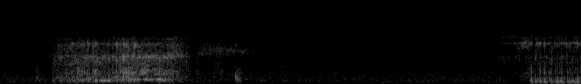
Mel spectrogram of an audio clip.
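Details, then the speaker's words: Adult woman (mom) snoring during sleep: two loud, rough snores about three seconds apart, with faint room noise between them. "Mom is up here snoring."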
